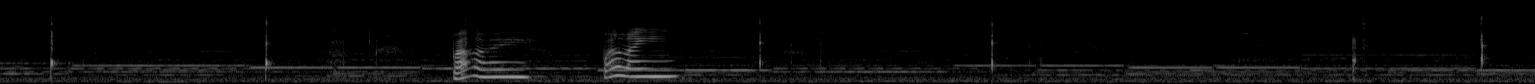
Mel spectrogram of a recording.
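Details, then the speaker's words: Two short, sharp voiced hiccups over quiet background music with small clicks. "Uh-oh. Darn hiccups."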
